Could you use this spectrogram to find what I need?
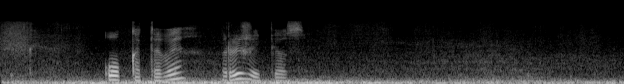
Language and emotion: Russian, positive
